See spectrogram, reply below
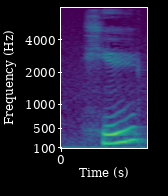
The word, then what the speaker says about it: Hugh: So the next name is Hugh, H-U-G-H. And it is a simple one-syllable name, but with a huge meaning.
